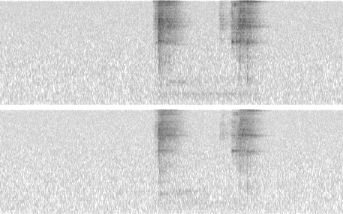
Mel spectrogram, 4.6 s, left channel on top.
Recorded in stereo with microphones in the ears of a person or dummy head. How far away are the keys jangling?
About 0.7 m.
